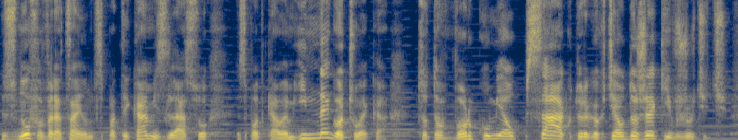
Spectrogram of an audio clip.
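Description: A man's voice: medium pitch, big pitch swings, moderate pace, few pauses, soft background music. A man voicing a humble, naive peasant in a folk tale, rambling hesitantly in folksy speech with little hums. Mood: earnest, rueful. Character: humble, naive young peasant man pleading his story.

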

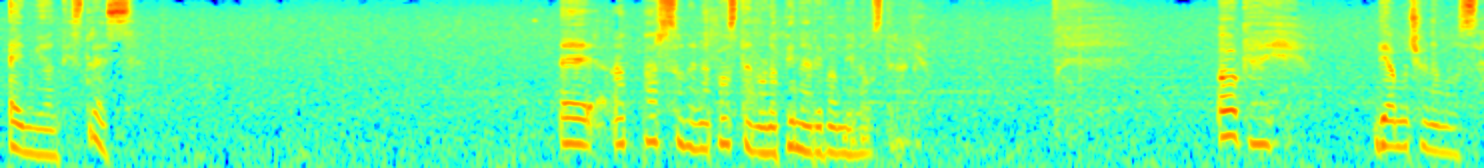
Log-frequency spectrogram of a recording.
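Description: A woman's voice: on the low side, moderate pace, pauses often, slight background noise, close to an everyday voice, poor audio. An actress playing a wry, adventurous treasure hunter in her thirties, teasing and understated, in naturalistic video game dialogue. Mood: curious, wry.

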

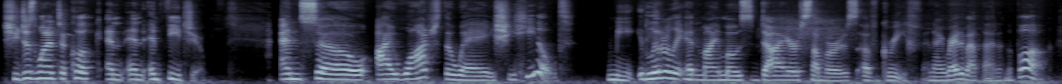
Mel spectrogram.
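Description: A woman's voice: medium pitch, normal speed, a little hiss or hum. A middle-aged woman, a podcast guest and author, talking reflectively in a studio interview, gesturing as she speaks and laughing often. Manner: thoughtful, animated hand gestures, laughs often. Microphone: studio mic on boom arm.

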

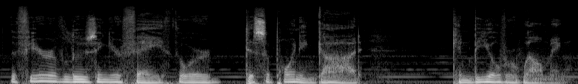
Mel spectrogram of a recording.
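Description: A man guiding a sleep meditation in a gentle, deliberate, breathy voice with long pauses. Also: lowish voice. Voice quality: husky, breathy. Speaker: meditation guide and host. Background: music.

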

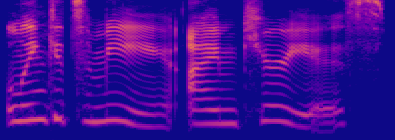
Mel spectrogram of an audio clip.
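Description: A woman voicing a bubbly, energetic, curious teenage girl in an audiobook drama. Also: sits high, a little slow, no room sound. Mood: curious, chatty. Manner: exclamatory, chirpy.

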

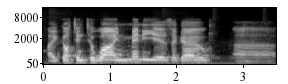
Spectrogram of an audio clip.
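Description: Male winemaker, thirties, from Israel. Deliberate, stop-start explainer, lo-fi call sound with music underneath. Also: on the high side, fairly even intonation, fairly bright tone, clean tone. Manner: halting, pausing and repeating words. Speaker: winemaker, guest. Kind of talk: informal virtual tour explanation. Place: underground stone wine cave. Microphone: phone or laptop at arm's length. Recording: dull lo-fi video-call audio, music behind.

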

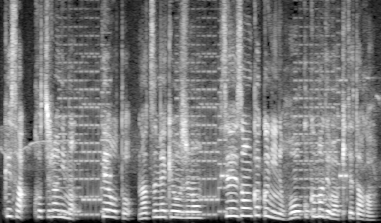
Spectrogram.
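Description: An actress playing a calm intelligence colleague in an audio drama, measured and matter-of-fact, with blunt masculine phrasing. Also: female voice, high voice, background noise. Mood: composed, serious. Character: calm intelligence colleague briefing secret findings.

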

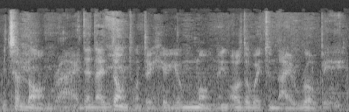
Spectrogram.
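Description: An actor playing a smug, murderous middle-aged police commissioner in a sci-fi audio drama, unctuous and menacing. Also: male voice, extremely low pitch, fast, crowd noise. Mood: smug, gloating. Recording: video game audio, loud noisy background.

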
